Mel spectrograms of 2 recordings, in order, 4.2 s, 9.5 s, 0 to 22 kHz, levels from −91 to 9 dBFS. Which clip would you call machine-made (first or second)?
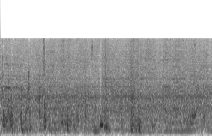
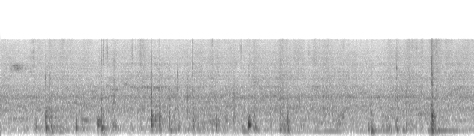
second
